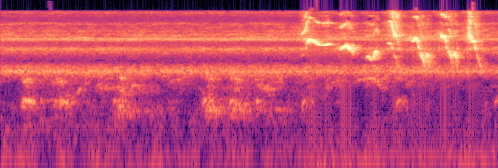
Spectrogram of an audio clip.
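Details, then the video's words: Oriental magpie-robin in fighting song. Faint low murmuring comes first, then a loud burst of sweet whistles and steep down-slurred notes about three seconds in, all above a continuous high drone. "KÍCH LỬA chòe than || Chích chòe than HÓT ĐẤU CHIM TỰ NHIÊN"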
